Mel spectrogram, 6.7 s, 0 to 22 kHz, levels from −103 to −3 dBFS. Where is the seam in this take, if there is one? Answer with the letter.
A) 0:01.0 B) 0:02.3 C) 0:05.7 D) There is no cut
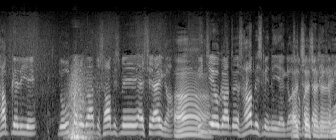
D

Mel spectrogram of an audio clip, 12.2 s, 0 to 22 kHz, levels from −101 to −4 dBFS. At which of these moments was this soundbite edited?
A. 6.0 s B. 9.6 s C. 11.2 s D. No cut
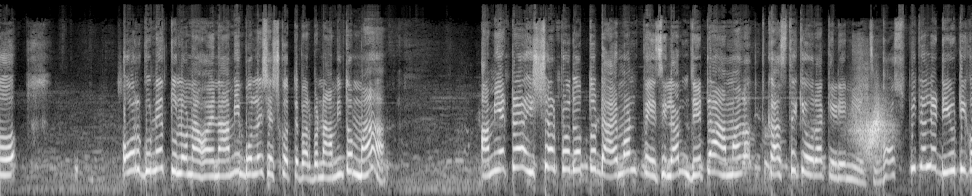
C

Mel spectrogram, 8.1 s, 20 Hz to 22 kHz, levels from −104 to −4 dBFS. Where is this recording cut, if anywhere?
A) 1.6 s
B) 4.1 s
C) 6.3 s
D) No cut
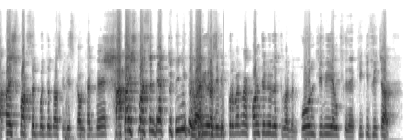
B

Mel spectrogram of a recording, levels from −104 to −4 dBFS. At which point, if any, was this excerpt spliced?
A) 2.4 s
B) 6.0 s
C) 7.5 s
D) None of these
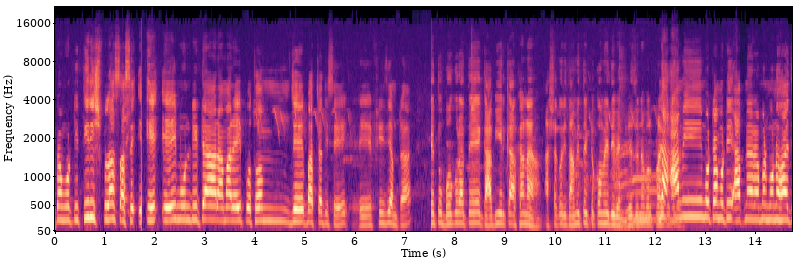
C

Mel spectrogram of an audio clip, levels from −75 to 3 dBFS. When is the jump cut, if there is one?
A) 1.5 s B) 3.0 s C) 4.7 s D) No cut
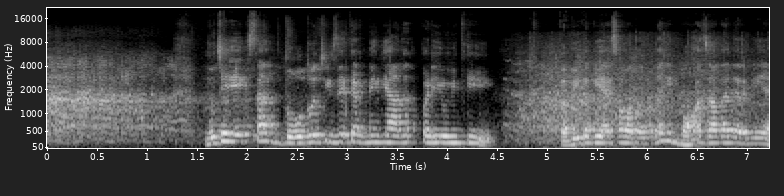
A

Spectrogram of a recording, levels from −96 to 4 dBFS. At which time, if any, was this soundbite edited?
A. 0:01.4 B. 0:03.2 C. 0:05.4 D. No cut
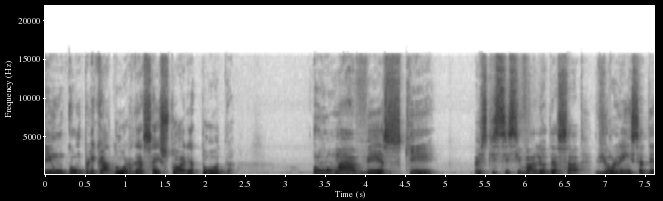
C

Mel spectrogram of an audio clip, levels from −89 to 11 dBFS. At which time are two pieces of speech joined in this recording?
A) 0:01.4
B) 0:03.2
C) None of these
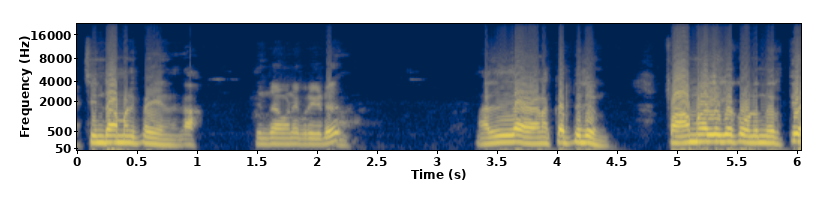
C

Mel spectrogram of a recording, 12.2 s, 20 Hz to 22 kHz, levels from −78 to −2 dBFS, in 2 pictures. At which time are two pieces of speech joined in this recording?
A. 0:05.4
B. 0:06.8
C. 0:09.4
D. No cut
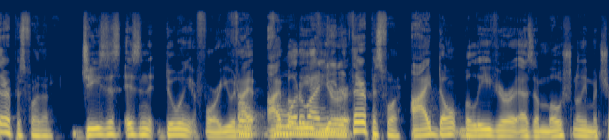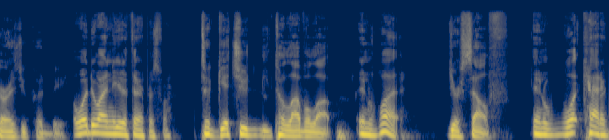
B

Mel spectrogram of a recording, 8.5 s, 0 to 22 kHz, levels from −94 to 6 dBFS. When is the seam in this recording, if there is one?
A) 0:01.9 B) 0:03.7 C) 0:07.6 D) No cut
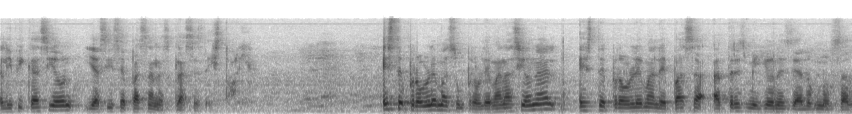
A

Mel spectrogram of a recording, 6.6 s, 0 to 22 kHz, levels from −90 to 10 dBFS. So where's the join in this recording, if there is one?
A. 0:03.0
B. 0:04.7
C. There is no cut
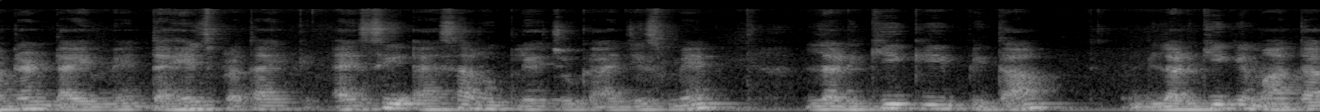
C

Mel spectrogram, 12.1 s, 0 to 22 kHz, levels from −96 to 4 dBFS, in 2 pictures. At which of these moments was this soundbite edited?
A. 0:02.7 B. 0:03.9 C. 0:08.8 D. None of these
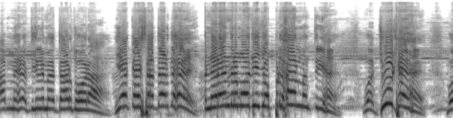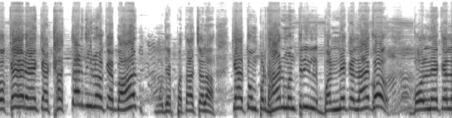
A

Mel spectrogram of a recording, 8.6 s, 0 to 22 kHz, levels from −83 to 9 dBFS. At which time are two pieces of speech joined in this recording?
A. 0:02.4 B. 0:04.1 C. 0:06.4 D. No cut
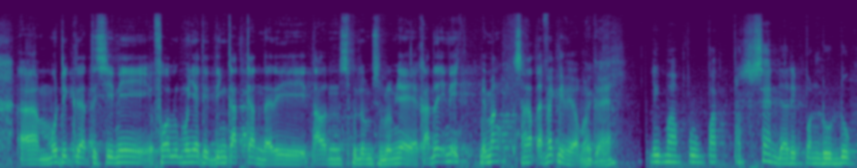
C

